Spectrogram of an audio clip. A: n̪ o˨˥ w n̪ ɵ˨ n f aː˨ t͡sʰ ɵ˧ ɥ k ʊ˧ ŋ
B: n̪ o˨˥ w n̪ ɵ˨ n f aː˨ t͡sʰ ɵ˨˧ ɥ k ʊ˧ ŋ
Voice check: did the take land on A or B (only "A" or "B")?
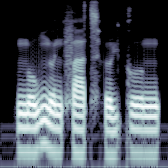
B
